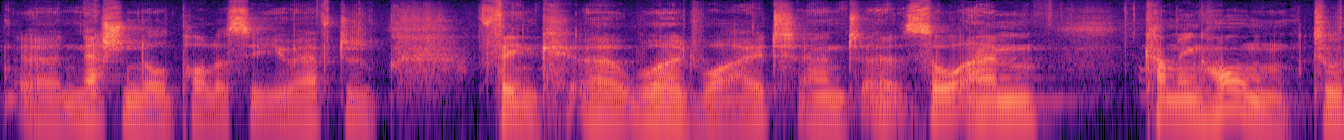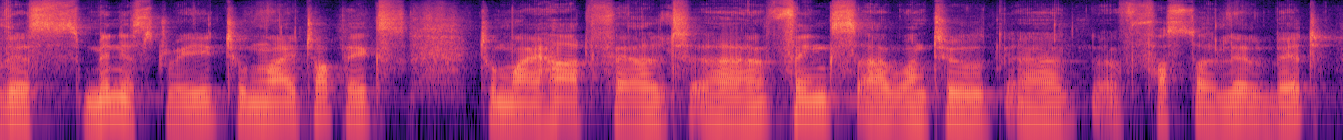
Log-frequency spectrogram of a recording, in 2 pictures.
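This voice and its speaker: A man with a German accent, a native German speaker, introducing himself on a panel with many hesitant pauses. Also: lowish voice, darkish tone. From northwest Germany. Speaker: government state secretary.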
